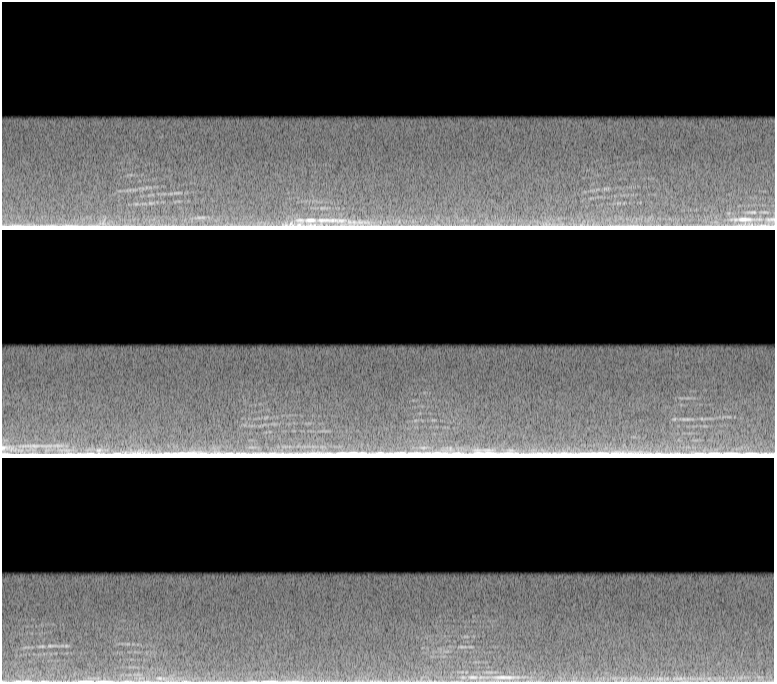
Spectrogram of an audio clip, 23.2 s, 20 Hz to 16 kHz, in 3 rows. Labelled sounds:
1.1	2.0	humpback whale, 1.5 to 3.7 kHz
3.0	3.3	humpback whale, 1.2 to 1.9 kHz
5.8	6.4	humpback whale, 1.4 to 2.9 kHz
7.2	7.7	humpback whale, 0.86 to 1.1 kHz
10.1	11.1	humpback whale, 1.6 to 2.8 kHz
11.8	12.1	humpback whale, 2.3 to 2.5 kHz
14.4	16.2	humpback whale, 1.5 to 4.1 kHz
16.6	16.9	humpback whale, 1.0 to 2.8 kHz
19.9	20.3	humpback whale, 1.4 to 2.6 kHz

